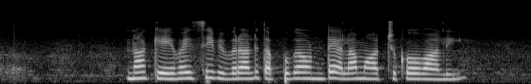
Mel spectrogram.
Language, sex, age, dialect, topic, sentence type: Telugu, female, 18-24, Utterandhra, banking, question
